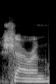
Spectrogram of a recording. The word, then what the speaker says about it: Charon: Charon? – Charon.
